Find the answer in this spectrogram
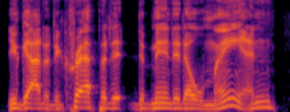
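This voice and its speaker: A man's voice: medium pitch, moderate pace, pushed and bright, dry recording, clean studio sound. A man hosting a political talk radio show, giving opinionated commentary and often repeating words as he starts a thought.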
